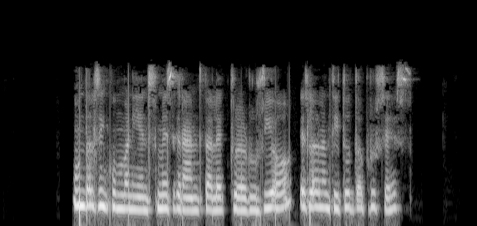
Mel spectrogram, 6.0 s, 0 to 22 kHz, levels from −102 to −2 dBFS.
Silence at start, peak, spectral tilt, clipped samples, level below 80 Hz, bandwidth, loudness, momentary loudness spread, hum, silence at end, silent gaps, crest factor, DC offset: 0.9 s; -6 dBFS; -5.5 dB/octave; under 0.1%; -50 dBFS; 8 kHz; -19 LUFS; 8 LU; none; 0.85 s; none; 14 dB; under 0.1%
